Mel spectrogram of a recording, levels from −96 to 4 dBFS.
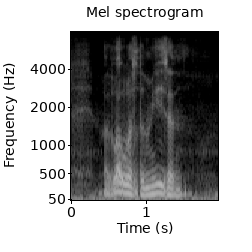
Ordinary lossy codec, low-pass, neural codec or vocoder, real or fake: none; 7.2 kHz; autoencoder, 22.05 kHz, a latent of 192 numbers a frame, VITS, trained on many speakers; fake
